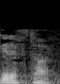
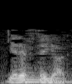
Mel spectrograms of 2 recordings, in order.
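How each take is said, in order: First: It is said as one joined word. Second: It is split into two parts with a y sound. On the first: One is trapped in trouble. The speaker calls it wrong. "نگید گرفتار" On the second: One has grabbed hold of the beloved. The speaker calls it right.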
